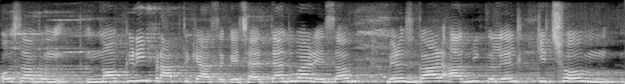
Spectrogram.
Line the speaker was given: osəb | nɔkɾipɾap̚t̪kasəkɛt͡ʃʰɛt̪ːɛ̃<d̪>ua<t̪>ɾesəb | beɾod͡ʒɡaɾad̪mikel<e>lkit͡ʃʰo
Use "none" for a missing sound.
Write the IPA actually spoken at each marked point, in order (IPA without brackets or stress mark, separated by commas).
d̪, none, e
